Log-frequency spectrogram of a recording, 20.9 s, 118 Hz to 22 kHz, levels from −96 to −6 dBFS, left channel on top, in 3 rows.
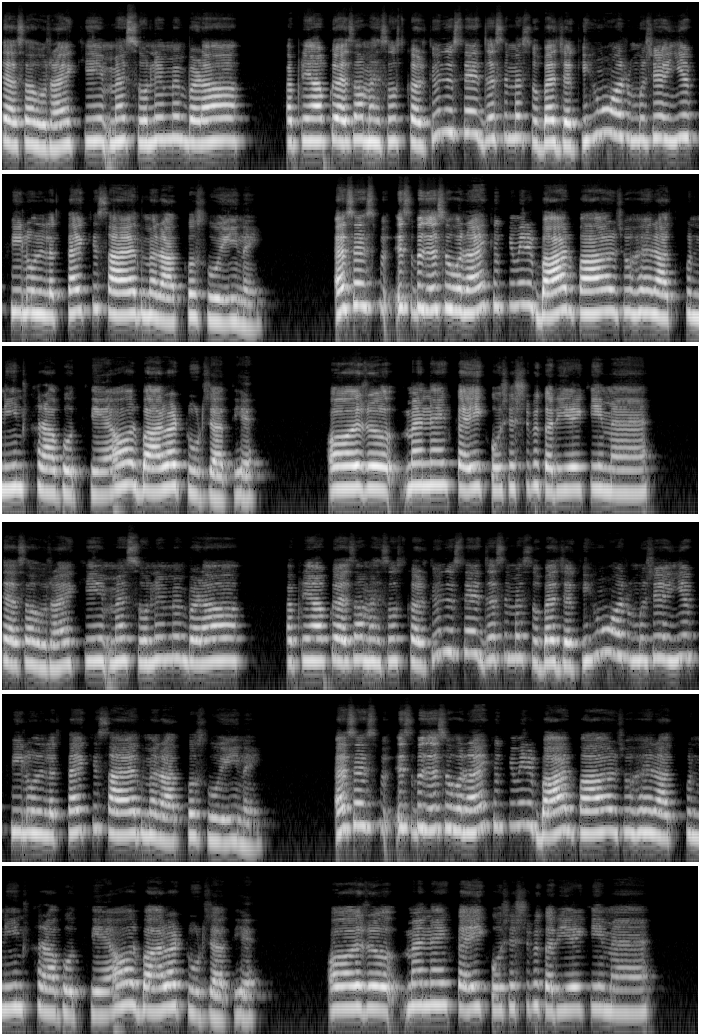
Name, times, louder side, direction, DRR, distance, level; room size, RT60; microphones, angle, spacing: voice 1, 0.0-2.3 2.8-9.6 10.3-16.4 17.2-20.4, left 4 dB, 75° left, 0.5 m, -23 dB
4.0 x 3.4 x 2.6 m
head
